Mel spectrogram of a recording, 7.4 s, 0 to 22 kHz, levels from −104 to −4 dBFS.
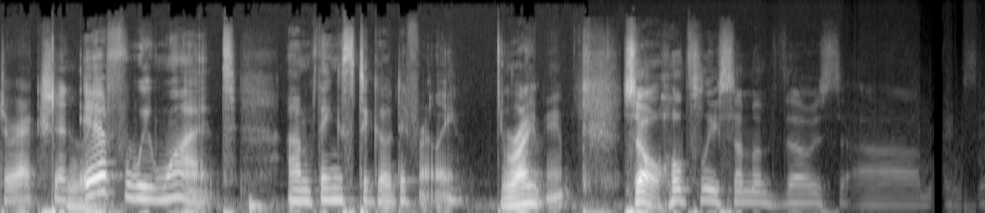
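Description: From 4.41 s to the end at 7.39 s, the speech's fade-out turns gritty and grainy, worst from 5.52 s onward. This is truncation distortion on a fade: the quietest samples snap to coarse steps without dither, which fits an 11-bit gain stage.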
